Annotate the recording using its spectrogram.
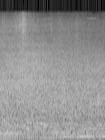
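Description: Steady street traffic noise, with a faint low hum under it.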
